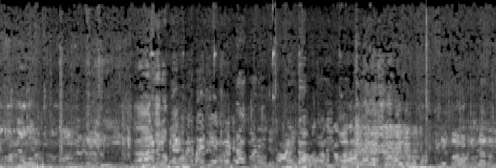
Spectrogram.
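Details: Filly foal caught by the leg in a vehicle during unloading through the owner's carelessness, giving repeated shaky, tremulous whinnies throughout, mixed with loud human speech and hoof knocks.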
